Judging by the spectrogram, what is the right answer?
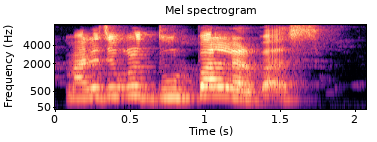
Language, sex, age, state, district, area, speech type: Bengali, female, 18-30, West Bengal, Dakshin Dinajpur, urban, spontaneous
